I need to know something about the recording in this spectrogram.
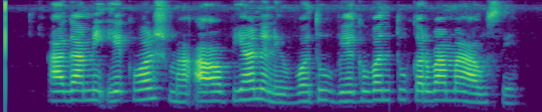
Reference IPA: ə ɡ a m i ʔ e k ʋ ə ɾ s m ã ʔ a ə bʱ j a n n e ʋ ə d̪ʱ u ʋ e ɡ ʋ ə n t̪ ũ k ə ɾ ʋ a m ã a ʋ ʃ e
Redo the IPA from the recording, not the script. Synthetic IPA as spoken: a ɡ a m i ʔ e k ʋ ə ɾ ʃ m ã ʔ a ə bʱ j a n n e ʋ ə d̪ʱ u ʋ e ɡ ʋ ə n t̪ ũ k ə ɾ ʋ a m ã a ʋ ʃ e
